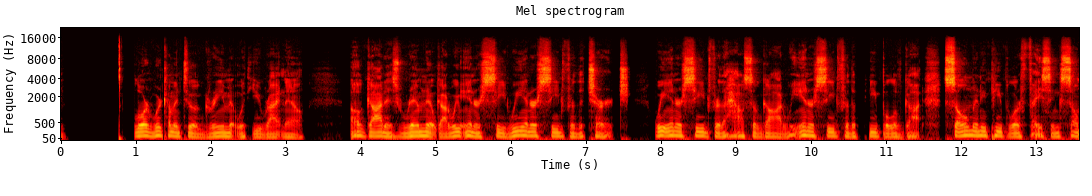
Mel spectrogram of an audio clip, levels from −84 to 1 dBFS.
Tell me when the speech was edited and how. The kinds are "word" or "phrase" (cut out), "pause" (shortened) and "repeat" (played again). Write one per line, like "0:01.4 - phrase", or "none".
0:01.4 - word
0:05.0 - word
0:05.3 - word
